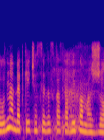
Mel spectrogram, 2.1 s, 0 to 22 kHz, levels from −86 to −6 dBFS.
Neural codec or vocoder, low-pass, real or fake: codec, 16 kHz, 4 kbps, FreqCodec, smaller model; 7.2 kHz; fake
